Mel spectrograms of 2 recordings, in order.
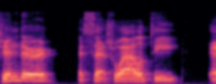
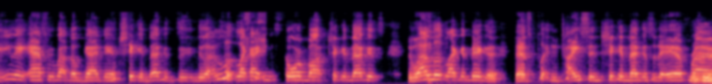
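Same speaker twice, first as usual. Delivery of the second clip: higher-pitched comic indignation; mock offended; 7 semitones higher than usual. Imitating an offended shopper asked about nuggets, mock indignation. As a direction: play affronted, piling up the questions. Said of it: "I'd be offended too".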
